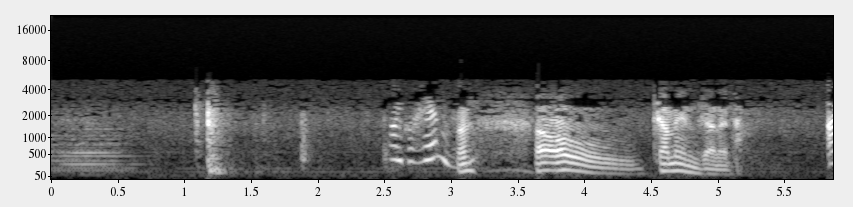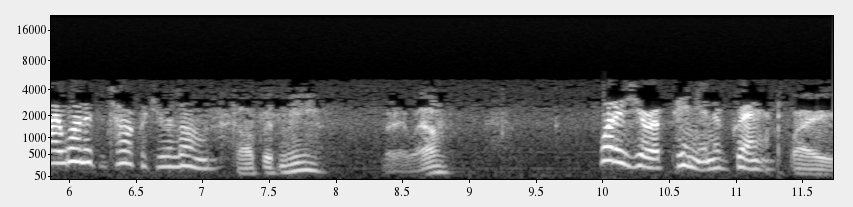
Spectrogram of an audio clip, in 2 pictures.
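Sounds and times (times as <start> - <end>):
door closing: 0.0 - 2.0
speech: 2.6 - 9.0, 10.0 - 11.7.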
